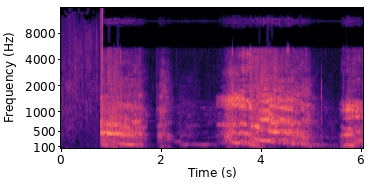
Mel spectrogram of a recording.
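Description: Lion roaring in a series of deep calls: a sudden loud call about a second in, shorter calls after it, a long loud roar in the middle and one more near the end.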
